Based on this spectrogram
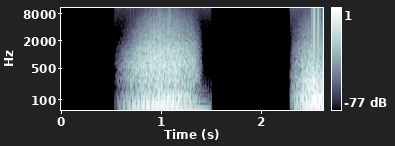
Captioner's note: whoosh; whooshing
